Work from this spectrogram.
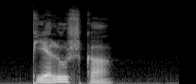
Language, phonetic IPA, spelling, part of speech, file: Polish, [pʲjɛˈluʃka], pieluszka, noun, Pl-pieluszka.ogg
